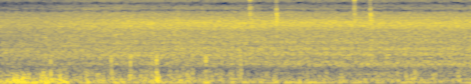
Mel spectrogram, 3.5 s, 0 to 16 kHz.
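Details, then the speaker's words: 2012 Audi Q5 cabin blower after replacing the blower motor and resistor, AC on and blowing cold: a steady, even rush of air with no squeal, rattle or scraping. Normal blower operation. "You can hear the AC. Nice and cold. So right now we're gonna try something else."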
